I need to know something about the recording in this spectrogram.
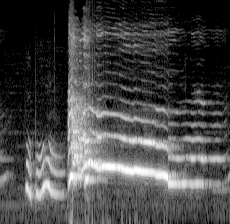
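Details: Pet dog singing: short wavering tones, then a long sustained howl with rich harmonics that slowly falls and steps down near the end, held for about three seconds.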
